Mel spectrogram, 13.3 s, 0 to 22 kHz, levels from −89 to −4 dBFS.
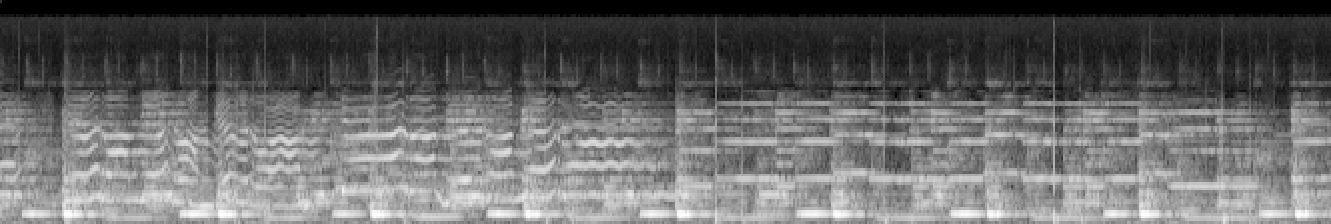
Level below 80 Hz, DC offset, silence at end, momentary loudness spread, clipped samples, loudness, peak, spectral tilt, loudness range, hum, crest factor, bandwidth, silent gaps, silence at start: -40 dBFS; under 0.1%; 0 s; 9 LU; under 0.1%; -14 LUFS; 0 dBFS; -8 dB/octave; 2 LU; none; 14 dB; 6.2 kHz; none; 0 s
